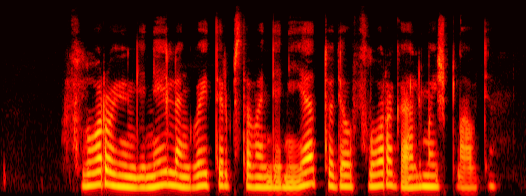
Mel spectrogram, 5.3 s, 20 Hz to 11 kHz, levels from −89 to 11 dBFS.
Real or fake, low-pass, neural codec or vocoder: real; 9.9 kHz; none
